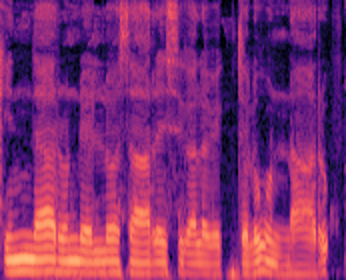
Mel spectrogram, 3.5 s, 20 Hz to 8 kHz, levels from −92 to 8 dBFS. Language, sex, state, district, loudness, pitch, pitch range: Telugu, male, Telangana, Mahabubabad, -15 LUFS, 110 Hz, 100-115 Hz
